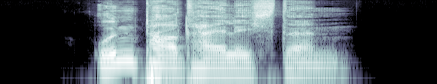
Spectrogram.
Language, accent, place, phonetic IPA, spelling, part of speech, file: German, Germany, Berlin, [ˈʊnpaʁtaɪ̯lɪçstn̩], unparteilichsten, adjective, De-unparteilichsten.ogg
- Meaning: 1. superlative degree of unparteilich 2. inflection of unparteilich: strong genitive masculine/neuter singular superlative degree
